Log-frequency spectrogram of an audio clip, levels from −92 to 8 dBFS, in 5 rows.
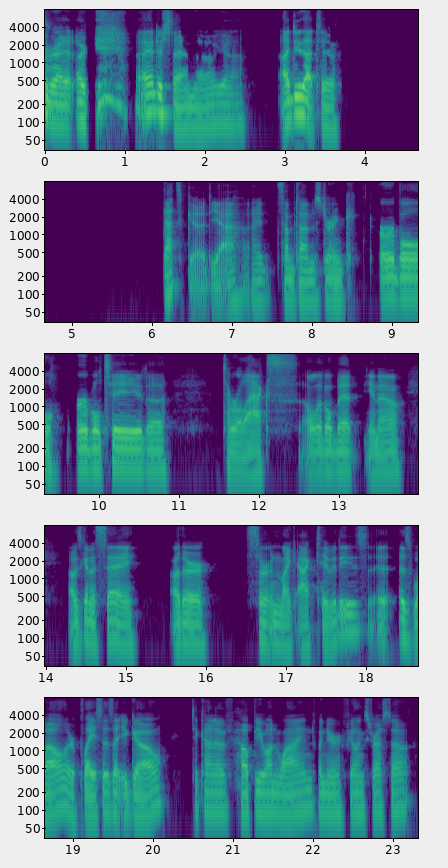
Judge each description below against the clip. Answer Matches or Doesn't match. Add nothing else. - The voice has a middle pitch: Doesn't match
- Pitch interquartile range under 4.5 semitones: Matches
